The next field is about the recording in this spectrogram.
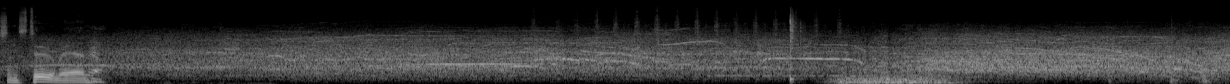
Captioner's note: applause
